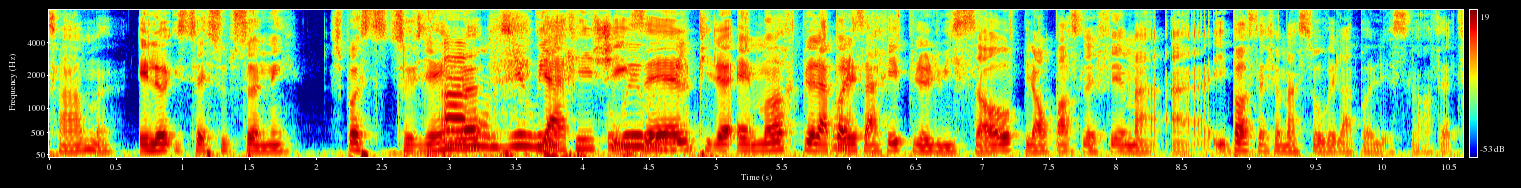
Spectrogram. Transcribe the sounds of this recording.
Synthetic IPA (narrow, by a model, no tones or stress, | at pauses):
fam | elʌisəfɛsupsɔne | ʃe̥pʌsi̥t̪t̪əvjɛ̃lɔ̃jøwilaʁivʃezɛlpilʌʔɛmɔʁt̪̚pilʌlapɔlɪsaʁiːv̥pilʌlɥisɔv̥pilɔɔ̃pɑːsləfɪlma̰ʔa̰ḭlpɑːsləfɪlmasoːved̪əlapɔlɪ̰slʌ̰ɑ̰̃fɛ̰t̪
